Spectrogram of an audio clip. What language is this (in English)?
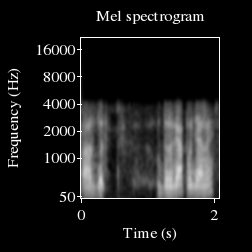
Hindi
